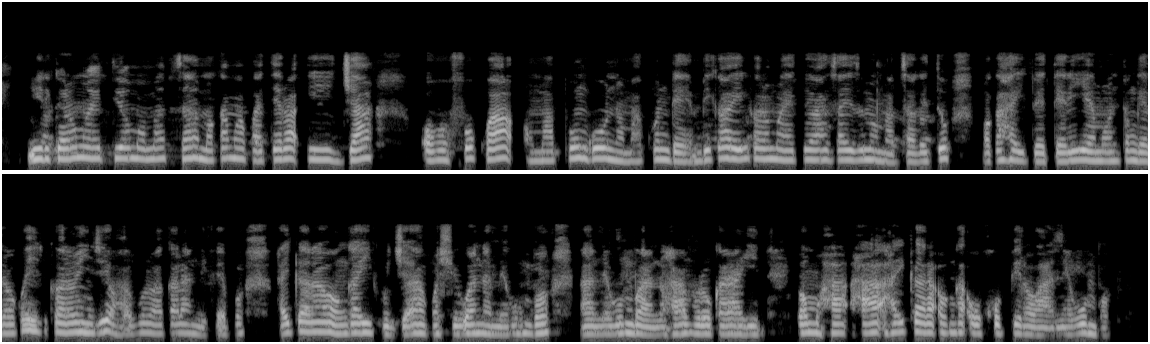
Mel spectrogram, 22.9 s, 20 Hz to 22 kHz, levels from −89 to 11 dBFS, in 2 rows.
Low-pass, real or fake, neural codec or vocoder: 7.2 kHz; fake; vocoder, 44.1 kHz, 128 mel bands every 512 samples, BigVGAN v2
